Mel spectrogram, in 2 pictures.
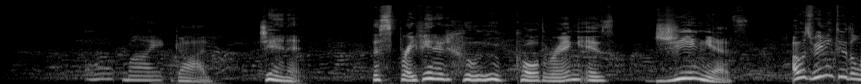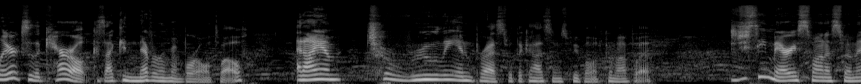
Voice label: F4M, SFX, Erotic audio; The Partridge is IN the Pear Tree!; 12DaysChain; Friends to New Lovers; Singing

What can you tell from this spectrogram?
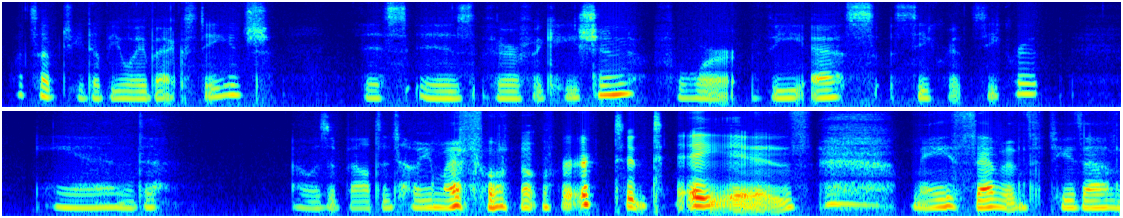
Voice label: [Verification][Female]; GWABackstage

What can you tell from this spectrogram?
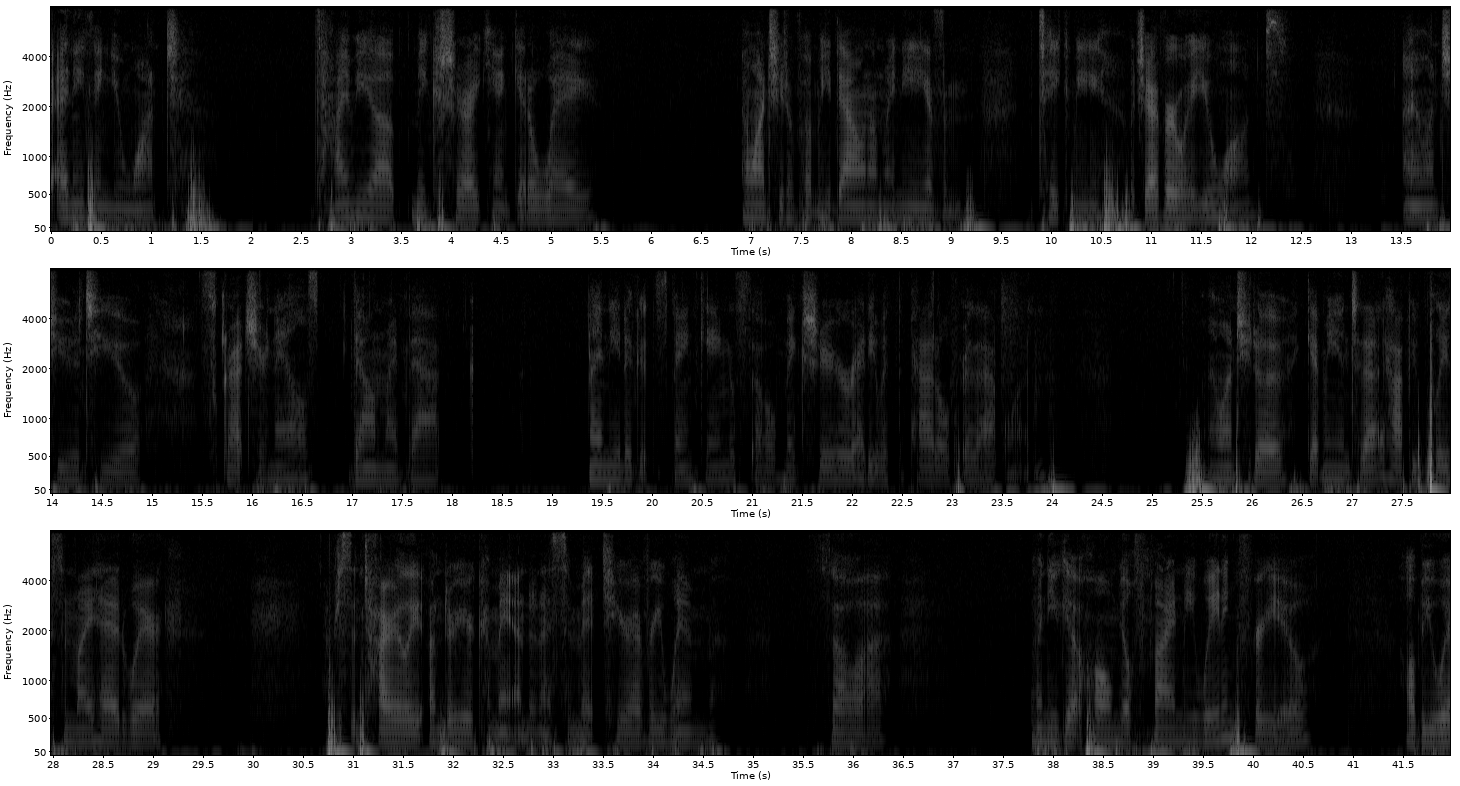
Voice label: I miss you - Voicemail

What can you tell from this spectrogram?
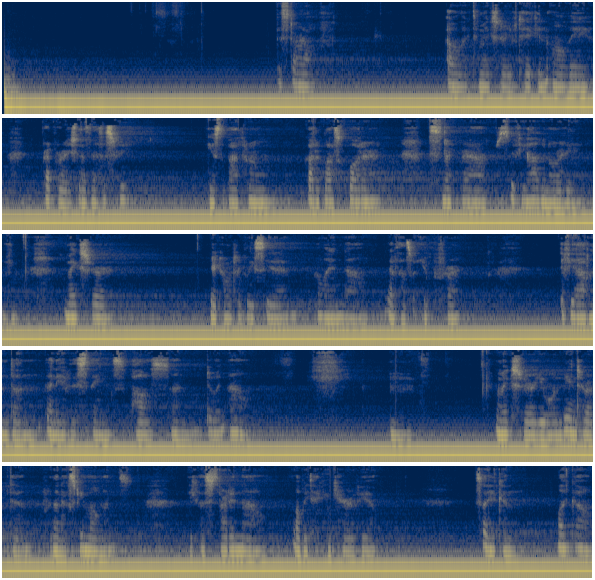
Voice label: Hypnosis Audio Forest Induction; Hypnosis Audio - Forest Induction - Version 1; [F4A][SFW]

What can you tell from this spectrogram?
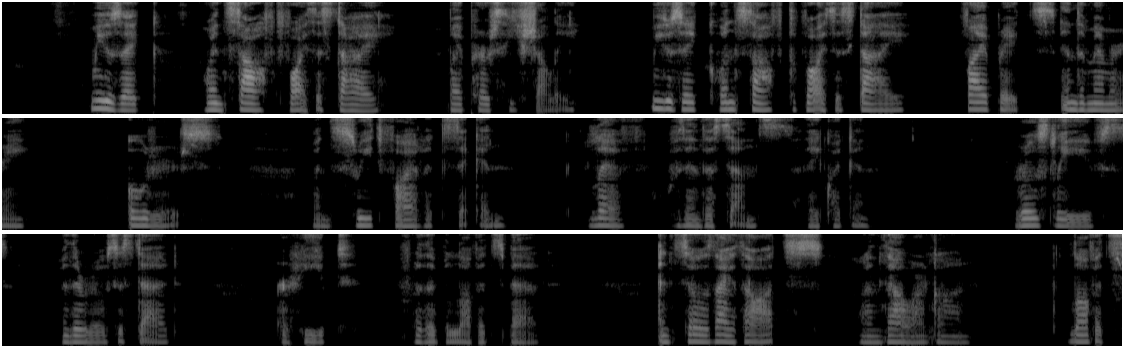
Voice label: F, Poem, romantic; Music When Soft Voices Die; Poem by Percy Bysshe Shelley

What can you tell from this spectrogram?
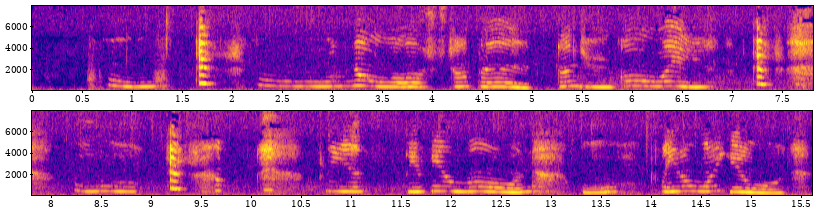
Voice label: F4M, Storm, SFX; Your Scared Puppy Girl Needs Your Cuddles During a Storm!; Petplay

